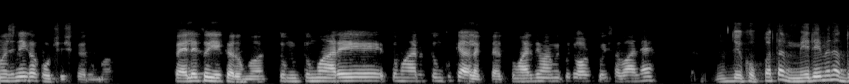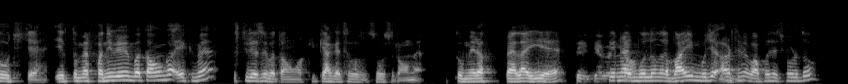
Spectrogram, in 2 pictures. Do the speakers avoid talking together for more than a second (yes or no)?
yes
